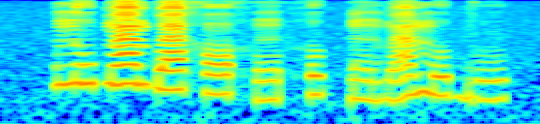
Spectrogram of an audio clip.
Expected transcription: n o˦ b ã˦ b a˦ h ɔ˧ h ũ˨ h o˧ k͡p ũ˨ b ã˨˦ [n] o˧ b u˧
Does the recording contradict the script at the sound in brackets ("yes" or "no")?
yes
